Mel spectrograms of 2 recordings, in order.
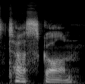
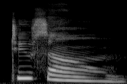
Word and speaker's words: Tucson: EA topa whatever uh I actually did used to pronounce this Tuscon oh yeah Tuscon Arizona Tuscon Arizona and that's probably how a lot of people in Britain pronounce it Tuscon they see it written down they go Tuscon really but it's actually it's quite a it's quite a Tucson yeah it's quite a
